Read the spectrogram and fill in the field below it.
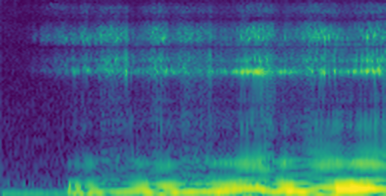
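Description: One long, steady, buzzing snore that rises and holds, with a droning tone through the breath.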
